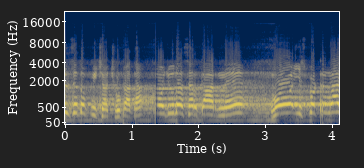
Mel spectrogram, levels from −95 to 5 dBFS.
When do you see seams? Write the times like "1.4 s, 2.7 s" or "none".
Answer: 1.4 s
